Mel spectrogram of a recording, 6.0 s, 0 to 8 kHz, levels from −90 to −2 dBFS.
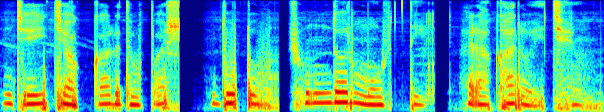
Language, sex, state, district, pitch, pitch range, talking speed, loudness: Bengali, female, Odisha, Malkangiri, 230 Hz, 210-250 Hz, 80 wpm, -16 LUFS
